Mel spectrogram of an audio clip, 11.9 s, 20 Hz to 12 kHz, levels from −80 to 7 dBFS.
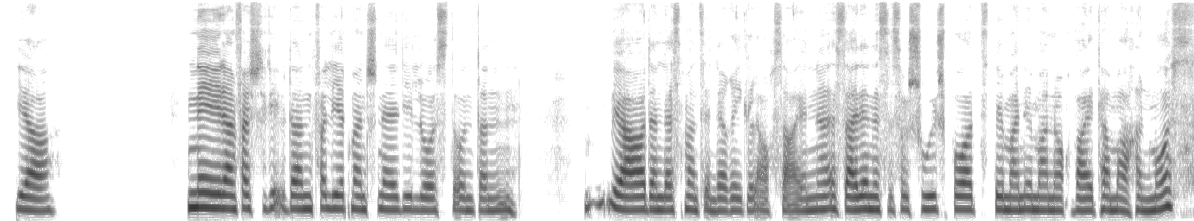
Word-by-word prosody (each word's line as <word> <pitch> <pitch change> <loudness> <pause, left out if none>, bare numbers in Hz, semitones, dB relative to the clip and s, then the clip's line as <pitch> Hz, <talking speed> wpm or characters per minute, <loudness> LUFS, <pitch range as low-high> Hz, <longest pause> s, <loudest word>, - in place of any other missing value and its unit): Ja. 185 -3 +1 1.3
Ne, 230 -1 +7
dann 210 -1 +5
versteh 215 0 -3
dann 205 0 +2
verliert 215 -1 -2
man 205 -2 -1
schnell 195 -1 -3
die 200 0 -3
Lust 185 -2 -4
und 185 0 -4
dann 185 -1 -4 0.9
ja, 195 -6 +5
dann 195 -1 +1
lässt 190 +1 -3
man's 190 -4 -3
in 180 - -3
der 185 -1 -3
Regel 185 0 -4
auch 165 - -7
sein, 95 - -3
ne? 200 +1 0
Es 205 - -3
sei 195 -1 +4
denn, 200 0 +4
es 195 - -2
ist 190 - -9
so 200 - -5
Schulsport, 200 0 -1 0.2
den 195 -1 +1
man 190 0 0
immer 190 -1 0
noch 185 -1 -2
weitermachen 185 0 -1
muss, 225 +6 0
195 Hz, 175 wpm, -24 LUFS, 185-205 Hz, 1.3 s, Ne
